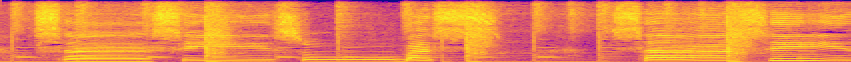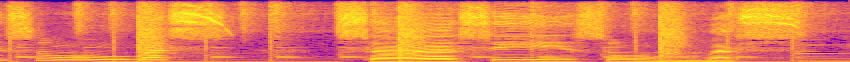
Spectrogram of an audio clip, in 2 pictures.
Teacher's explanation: Huruf sa berdasarkan keluarnya nafas termasuk ke dalam hamas, berdasarkan keluarnya suara termasuk ke dalam rohwah, berdasarkan keluar berdasarkan terangkat tidaknya pangkal lidah termasuk ke dalam istifah.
